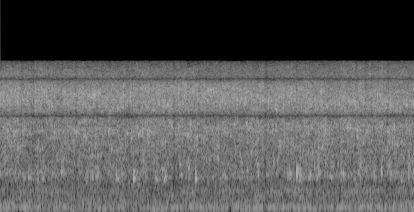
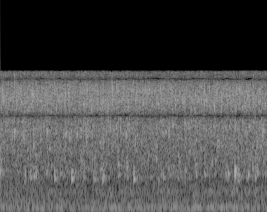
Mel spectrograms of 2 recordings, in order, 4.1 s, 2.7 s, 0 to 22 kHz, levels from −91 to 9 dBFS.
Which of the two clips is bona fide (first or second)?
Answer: second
